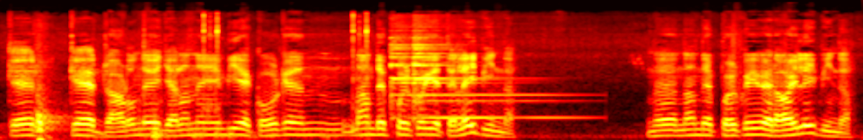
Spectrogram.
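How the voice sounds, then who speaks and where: A man's voice: a little high, steady tone, moderate pace, very noisy. A man doing a comic monologue, rambling in mumbled, clipped slang. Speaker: comedian.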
